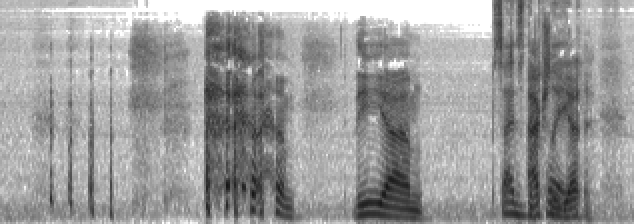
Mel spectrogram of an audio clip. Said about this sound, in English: Besides the plague, you're still coughing. I noticed. It's just a tickle the back of the throat. It's not a plague type cough.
